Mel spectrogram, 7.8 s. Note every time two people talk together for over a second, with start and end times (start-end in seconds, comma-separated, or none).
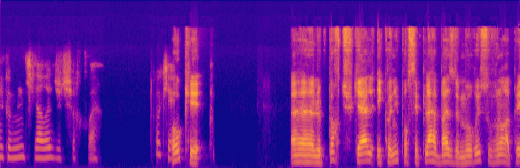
none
